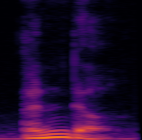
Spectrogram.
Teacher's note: the second member of this cluster is the sound da. It is a retroflex sound. Therefore, the nasal member of this cluster is going to be a retroflex nasal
